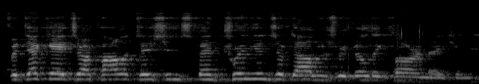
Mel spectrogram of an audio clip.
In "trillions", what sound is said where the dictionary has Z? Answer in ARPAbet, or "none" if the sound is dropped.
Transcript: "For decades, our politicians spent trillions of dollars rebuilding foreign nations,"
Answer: Z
